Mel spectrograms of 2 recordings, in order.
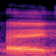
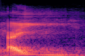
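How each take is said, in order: First: The vowel is said the Hindi way. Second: The vowel is said the Sanskrit way. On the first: The speaker calls it wrong. "Hindi में हम लोग अय को अय कहते हैं" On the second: The speaker calls it right. "Sanskrit के जो विद्वान है वो कहते हैं उसे अय को ऐसे नहीं उच्चारण करना चाहिए"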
